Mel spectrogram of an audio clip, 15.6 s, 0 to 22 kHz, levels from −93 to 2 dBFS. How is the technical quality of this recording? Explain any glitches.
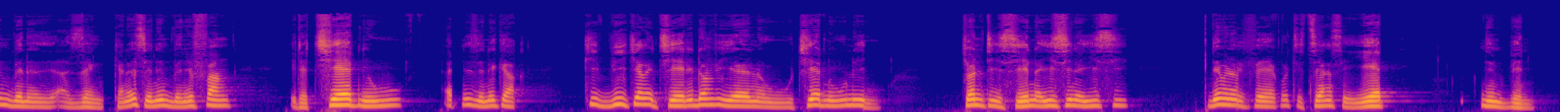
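Four short glitches from damaged data in a compressed stream, at 1.02–1.05 s (just before "ken a"), 4.51–4.53 s, 8.64–8.66 s and 12.38–12.40 s. Corrupted bytes make the decoder misread frames and lose sync until it finds a valid header, so each spot sounds like a brief chirp or blip in the speech.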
